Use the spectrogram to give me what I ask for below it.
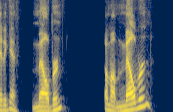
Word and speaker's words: Melbourne: As a Melbourneian myself, your pronunciation was great. Where so many get it wrong. Best wishes from down under. Oh, Melbourne? Well, thank you. If all I got to do is say Melbourne, I get 8 Australian bucks.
